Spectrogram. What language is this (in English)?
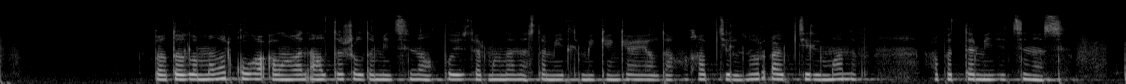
Kazakh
